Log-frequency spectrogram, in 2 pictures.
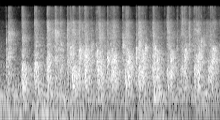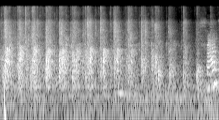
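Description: A standing audience claps steadily to welcome a guest at a formal event, loud and dense with a rhythmic pulse throughout.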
